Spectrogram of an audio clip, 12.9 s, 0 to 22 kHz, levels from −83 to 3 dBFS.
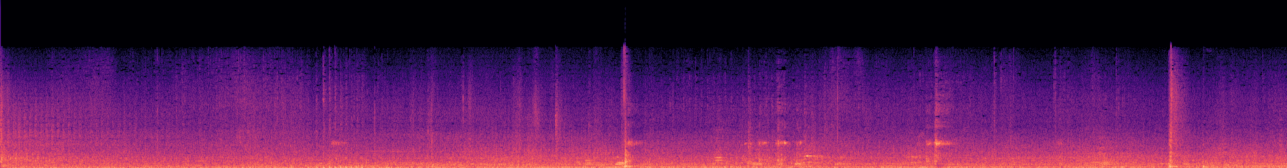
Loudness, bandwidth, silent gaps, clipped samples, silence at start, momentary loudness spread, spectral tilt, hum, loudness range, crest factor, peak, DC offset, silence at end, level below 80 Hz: -19 LUFS; 16 kHz; none; under 0.1%; 0 s; 4 LU; -5 dB/octave; none; 2 LU; 20 dB; 0 dBFS; under 0.1%; 0 s; -32 dBFS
